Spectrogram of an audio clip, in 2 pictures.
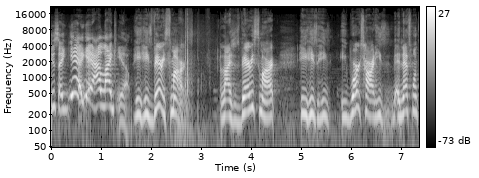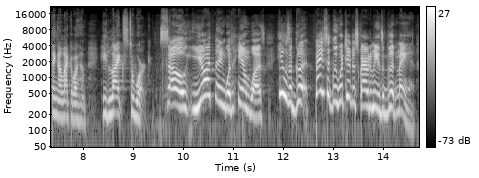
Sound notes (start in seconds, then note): none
